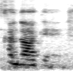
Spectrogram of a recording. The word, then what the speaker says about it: Kandake: to clarify to me is it cond or is it Kaki or kak kandake which one okay so it is kandake so I'm just let everybody know I said it right the whole time it's K right thank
